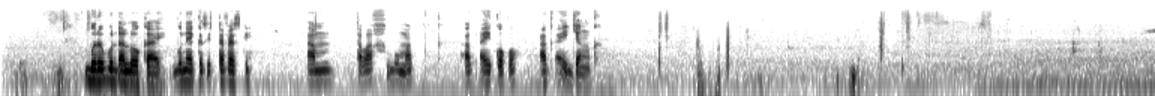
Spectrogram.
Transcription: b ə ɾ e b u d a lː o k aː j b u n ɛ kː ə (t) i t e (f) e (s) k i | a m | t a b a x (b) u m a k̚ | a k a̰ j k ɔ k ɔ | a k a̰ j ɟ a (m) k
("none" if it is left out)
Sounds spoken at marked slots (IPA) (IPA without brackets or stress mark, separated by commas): s, f, s, b, ŋ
